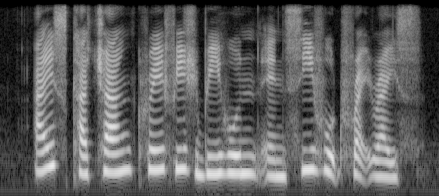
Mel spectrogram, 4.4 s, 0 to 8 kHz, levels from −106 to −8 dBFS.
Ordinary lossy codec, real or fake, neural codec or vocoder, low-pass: none; real; none; 7.2 kHz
